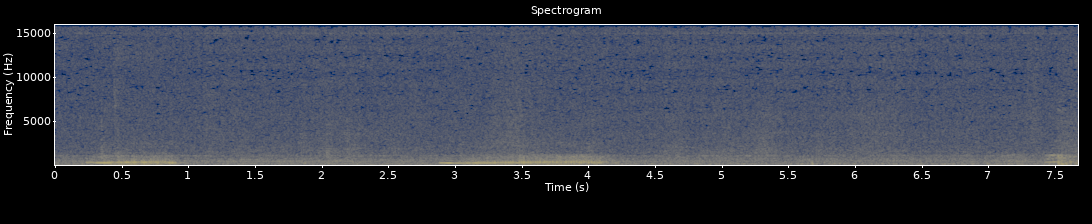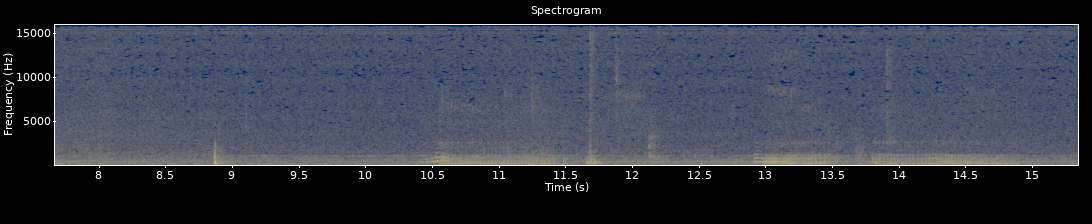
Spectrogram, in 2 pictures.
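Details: Lilly, an 8-month-old English Bulldog, snores while sleeping on the couch. Rough, nasal breaths with a slight whistle come in irregular bursts every few seconds, with a faint click in a quiet room.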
